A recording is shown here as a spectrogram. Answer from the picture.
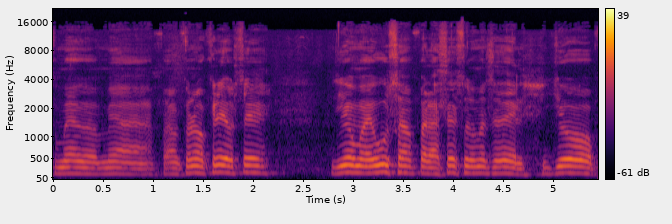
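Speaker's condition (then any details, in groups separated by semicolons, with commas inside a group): Parkinson's disease; treated by Dr. Michile of Buenos Aires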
